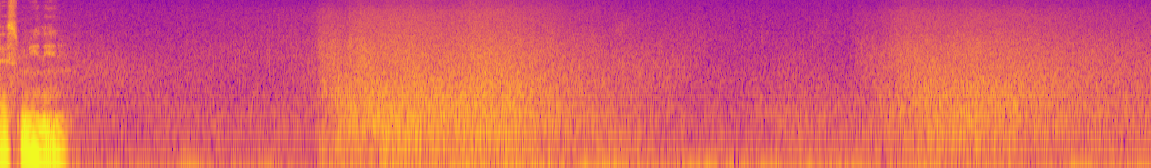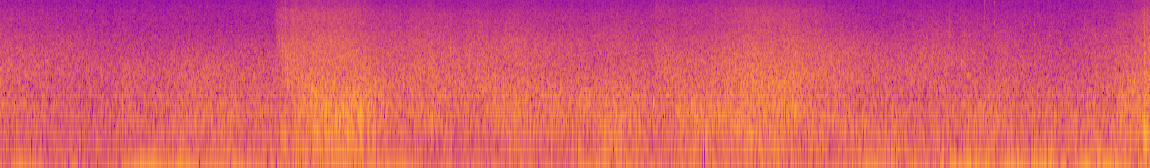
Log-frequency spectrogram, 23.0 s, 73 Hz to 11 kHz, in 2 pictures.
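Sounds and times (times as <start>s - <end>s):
faint ocean surf: 0.0s - 23.0s.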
